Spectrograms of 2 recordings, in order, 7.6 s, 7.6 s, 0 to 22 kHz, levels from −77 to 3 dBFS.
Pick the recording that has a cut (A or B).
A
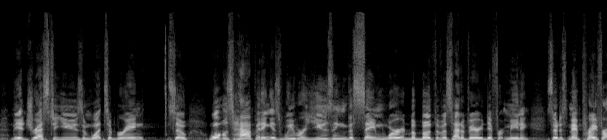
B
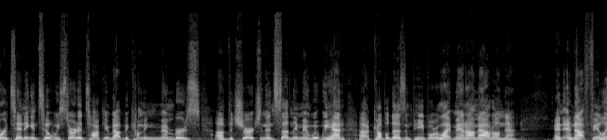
A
